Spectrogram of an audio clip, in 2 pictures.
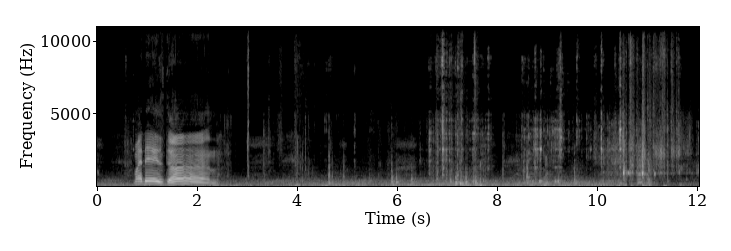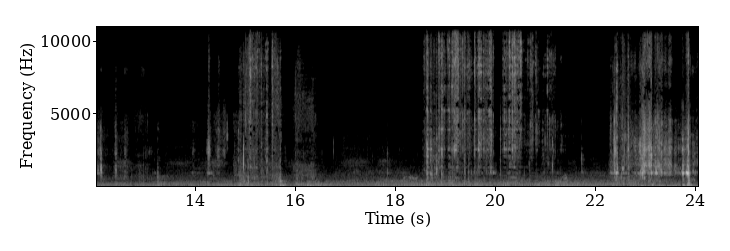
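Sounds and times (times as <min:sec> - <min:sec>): low steady hum: 0:00.0 - 0:24.0
fishing gear clinking and rattling: 0:03.9 - 0:13.2, 0:13.8 - 0:15.8, 0:18.5 - 0:21.4, 0:22.2 - 0:24.0.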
